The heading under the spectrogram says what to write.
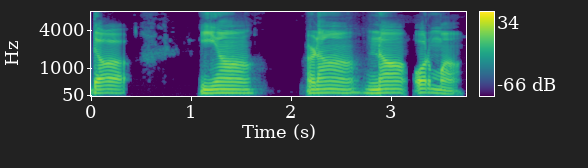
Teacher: नाक से भी आवाज टकरा के बाहर आती है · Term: नासिक्य व्यंजन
